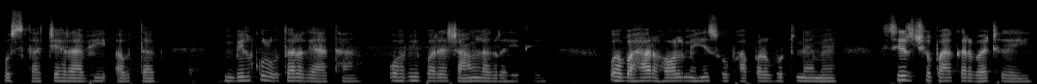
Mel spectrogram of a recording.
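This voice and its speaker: A woman storyteller narrates a romantic audio novel in a calm, even way. She reads slowly with a very bright, sharp timbre. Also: low voice.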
